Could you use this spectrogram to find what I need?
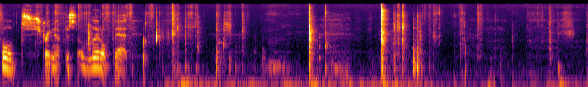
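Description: Card stock rustles and taps as hands handle it.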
